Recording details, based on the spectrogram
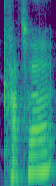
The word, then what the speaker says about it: Katar: Katar, so spricht man es auch aus.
